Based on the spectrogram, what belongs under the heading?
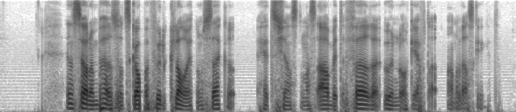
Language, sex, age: Swedish, male, 22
